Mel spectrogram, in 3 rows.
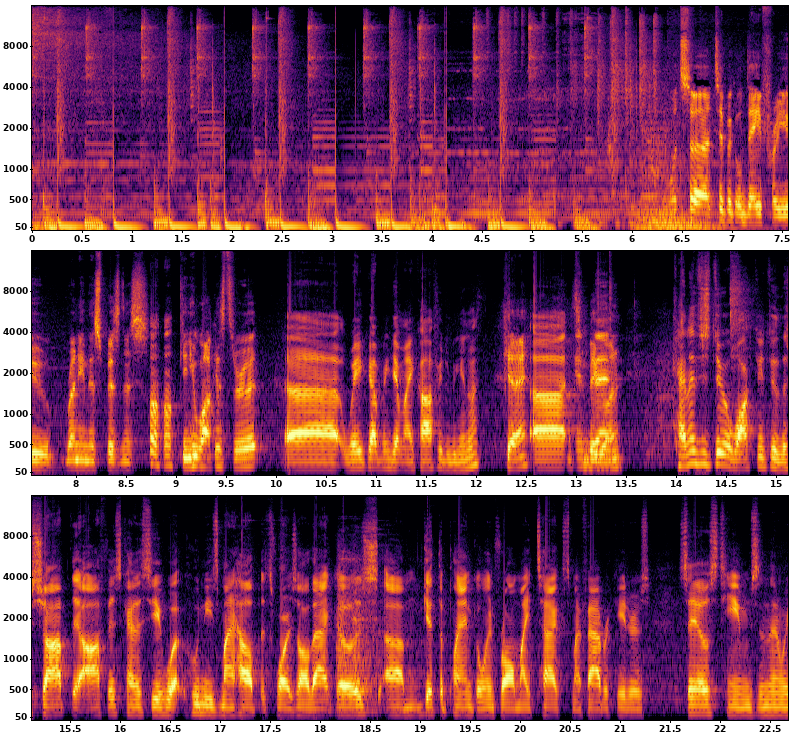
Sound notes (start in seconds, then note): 0.0 upbeat music; 7.5 laughs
